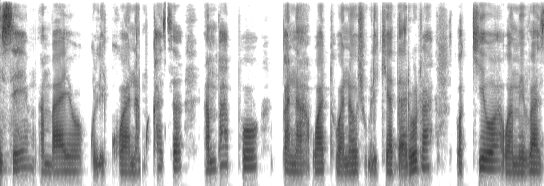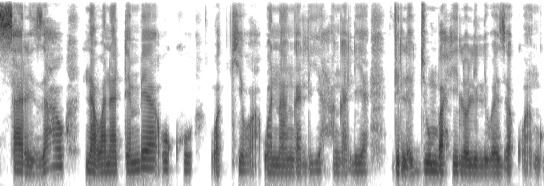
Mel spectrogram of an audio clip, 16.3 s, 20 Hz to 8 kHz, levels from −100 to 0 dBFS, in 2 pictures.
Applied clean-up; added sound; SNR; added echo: none; none; none; none.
